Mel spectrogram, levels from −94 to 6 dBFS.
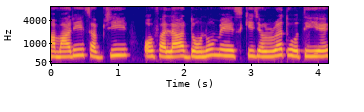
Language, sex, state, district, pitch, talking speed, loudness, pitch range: Hindi, female, Jharkhand, Jamtara, 265 Hz, 145 wpm, -12 LUFS, 255-295 Hz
